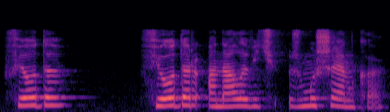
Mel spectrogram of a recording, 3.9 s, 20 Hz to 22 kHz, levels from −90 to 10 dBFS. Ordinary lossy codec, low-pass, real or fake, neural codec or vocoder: none; 7.2 kHz; real; none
